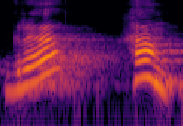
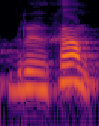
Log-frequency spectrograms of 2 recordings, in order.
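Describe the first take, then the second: First: High, louder model of ഗൃഹം; teacher models ഗൃഹം for the children; loud model word. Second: Said in the usual way. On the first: Shown as a demonstration. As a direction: stretch ഗൃഹം out for the class.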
